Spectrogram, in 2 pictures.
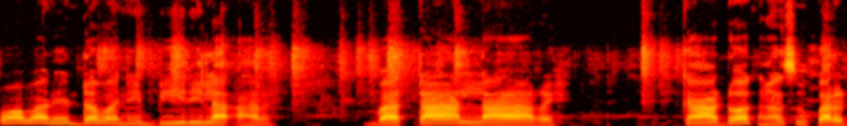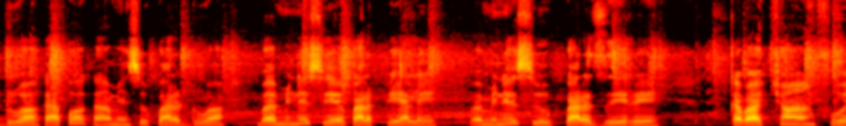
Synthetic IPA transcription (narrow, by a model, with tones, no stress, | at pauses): pɔ˦βa˦nɪ˦dɔ˦βa˦nɪ˦biː˦ɾi˦la˦ʔa˨ɾɪ˨ | ba˨taː˦laː˦ɾɪ˦ | ka˨dɔ˦ka˨ŋa˦su˨k͡pa˨ɾɪ˦du˨a˨ka˨pɔ˦ka˨ŋa˦mi˦n˦su˨k͡pa˨ɾɪ˦du˨wa˦ba˨mi˨ne˦su˨je˦k͡pa˨ɾɪ˦pɪ˨ɛ˨lɪ˦ba˨mi˨ne˦su˨k͡pa˨ɾɪ˦ze˨ɾɪ˦ | ka˨βa˨t͡ʃa˦nfu˨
